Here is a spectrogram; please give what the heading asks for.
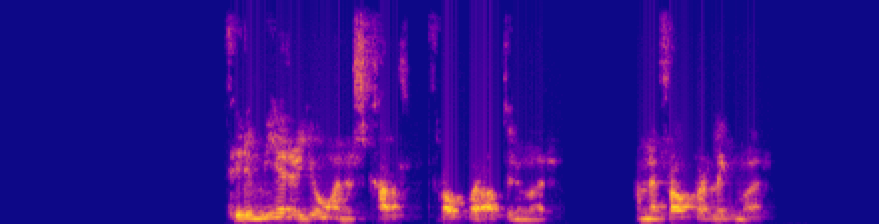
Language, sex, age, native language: Icelandic, male, 18-19, Icelandic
